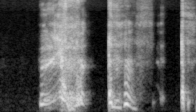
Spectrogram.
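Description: Several loud, close coughs in quick bursts, harsh and throaty, with short silences between them.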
